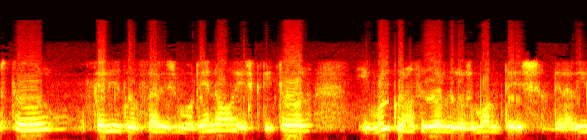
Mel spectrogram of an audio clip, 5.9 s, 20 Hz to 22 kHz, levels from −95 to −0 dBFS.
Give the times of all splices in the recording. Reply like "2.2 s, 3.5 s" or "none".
none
